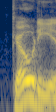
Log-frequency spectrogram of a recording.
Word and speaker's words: Ghoti: It is derived from the gh in tough pronounced as a f sound. The o in women pronounced as an i and the ti in nation pronounced as a sh sound.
